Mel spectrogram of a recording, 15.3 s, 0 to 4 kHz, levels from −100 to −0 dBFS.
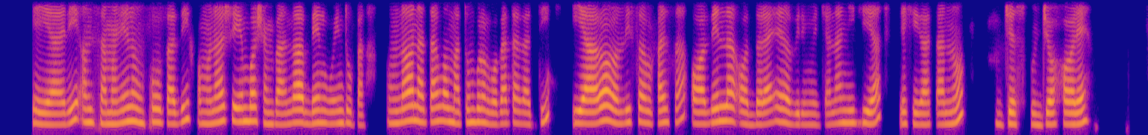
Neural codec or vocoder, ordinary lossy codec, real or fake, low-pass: codec, 24 kHz, 0.9 kbps, WavTokenizer, large speech release; Opus, 24 kbps; fake; 3.6 kHz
